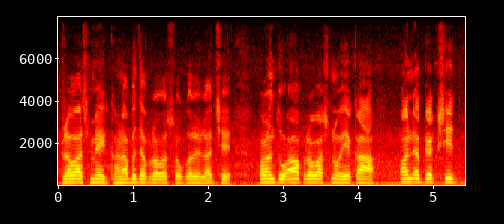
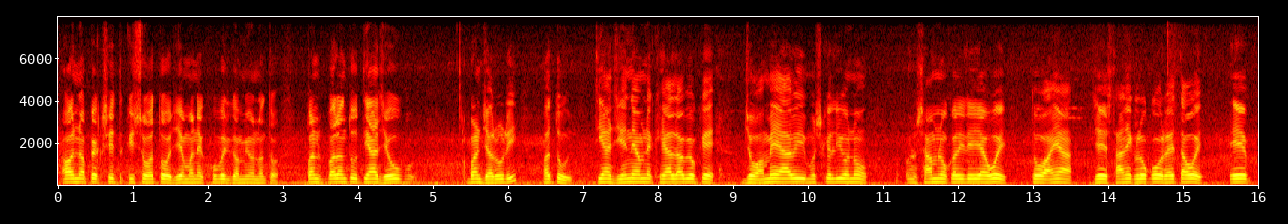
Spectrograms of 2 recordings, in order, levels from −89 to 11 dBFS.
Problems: background sounds at intervals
